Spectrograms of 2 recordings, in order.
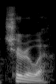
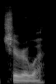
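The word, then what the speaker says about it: Chirewa: in that first half, and that was Tuanda Chirera, or Chirua, apparently, as it's now. I'm going to go with Oggy's pronunciation of Tuanda Chirua.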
